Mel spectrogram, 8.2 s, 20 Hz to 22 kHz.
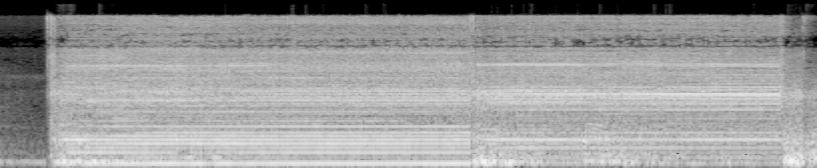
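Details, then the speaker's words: Motor on a star-delta starter (time-relay changeover) after replacing a burned-out contactor that tripped the breaker: loud steady hum dips briefly near 5 s and picks straight back up as it switches to delta; clean, normal changeover. "看它这个是转换好使的，对，转换的。"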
